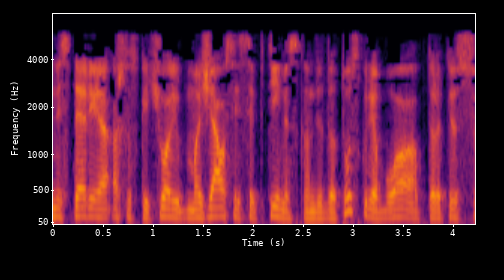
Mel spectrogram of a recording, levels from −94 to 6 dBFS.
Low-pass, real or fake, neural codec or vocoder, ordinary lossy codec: 7.2 kHz; fake; autoencoder, 48 kHz, 32 numbers a frame, DAC-VAE, trained on Japanese speech; MP3, 24 kbps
